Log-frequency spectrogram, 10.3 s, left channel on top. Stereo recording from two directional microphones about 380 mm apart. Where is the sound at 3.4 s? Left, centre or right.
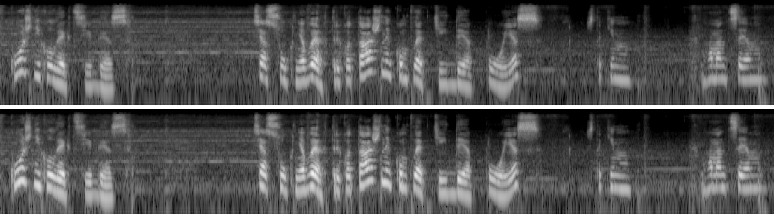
Centre.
